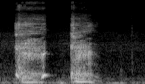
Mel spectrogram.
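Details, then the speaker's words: Adult who is ill and staying indoors, with a daughter also coughing at home: two short, harsh coughs in quick succession, faint throat-clearing quality, quiet room; acute cough. "you can hear my cough sorry so you know I'm in no position to go outside"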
